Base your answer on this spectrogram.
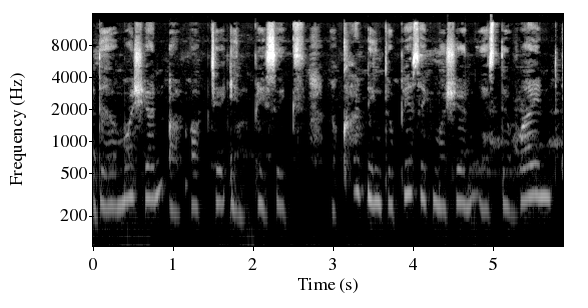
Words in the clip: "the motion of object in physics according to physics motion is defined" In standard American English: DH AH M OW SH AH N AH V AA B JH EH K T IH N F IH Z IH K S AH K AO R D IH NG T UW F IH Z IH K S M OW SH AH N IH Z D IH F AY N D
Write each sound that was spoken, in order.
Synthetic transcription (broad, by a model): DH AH M OW SH AH N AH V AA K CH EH T IH N P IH S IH K S AH K AO R D IH NG T UW P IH S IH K M OW SH AH N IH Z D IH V AY N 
